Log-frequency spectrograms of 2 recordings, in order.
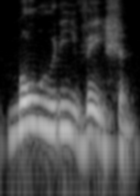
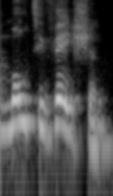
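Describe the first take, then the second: First: The t is a quick r-like flap. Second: The t is a clear, crisp t sound.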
